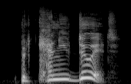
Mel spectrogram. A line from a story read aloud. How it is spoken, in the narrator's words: cried Loonqual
